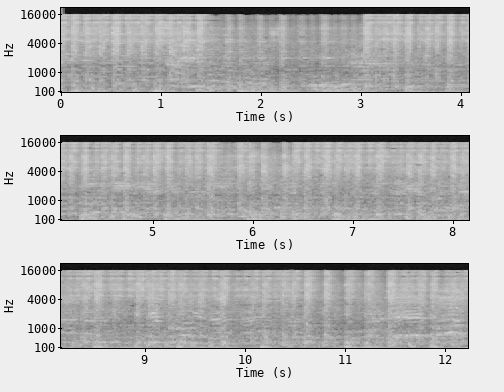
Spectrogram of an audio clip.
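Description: Live samba-enredo from a samba school's bateria, with the low surdo bass drums beating a steady, regular pulse under the other percussion.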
